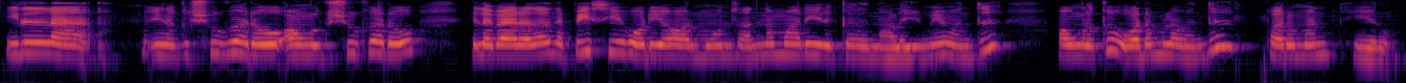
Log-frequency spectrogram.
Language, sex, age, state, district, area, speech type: Tamil, female, 18-30, Tamil Nadu, Tiruppur, urban, spontaneous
